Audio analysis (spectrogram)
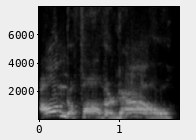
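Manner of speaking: low, slow mock villain line; cheesy villain line. Mocking Nuclear Man's cheesy line, low and slow. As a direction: ham up the cheesy movie line. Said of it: "he used that cheesy line".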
